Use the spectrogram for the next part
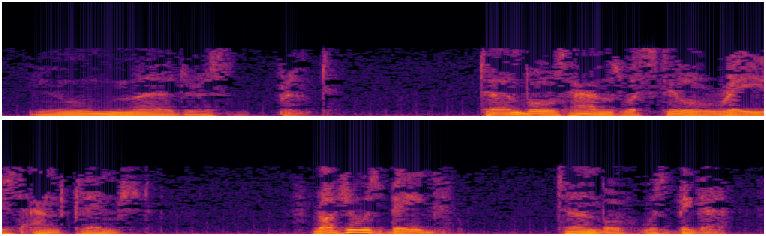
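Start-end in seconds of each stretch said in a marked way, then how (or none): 0.2-2.2 low voice, slower. Roger forces himself to speak to Turnbull in a low voice. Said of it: "Roger made himself speak in a low voice".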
